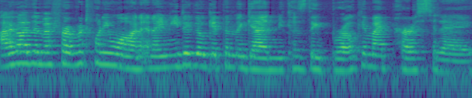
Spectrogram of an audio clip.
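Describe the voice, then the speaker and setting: Fairly quick speech from a woman, pitch varying normally, with audible room echo and noticeable background noise. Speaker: vlogger. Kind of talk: casual chat. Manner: animated.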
